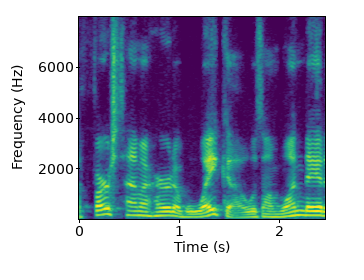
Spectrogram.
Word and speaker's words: Waco: Artie says the first time I heard of Waco was on One Day at a Time, and the joke was that Schneider pronounced it wacko.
